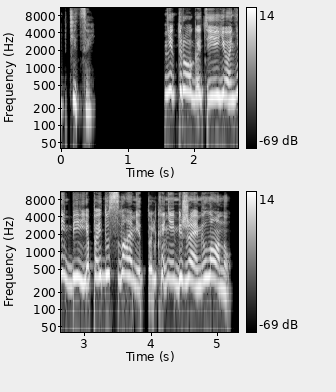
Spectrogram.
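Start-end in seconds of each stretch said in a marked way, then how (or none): 1.5-5.2 put-on high, strained child's cry; desperate shout. A narrator's reading. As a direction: scream it out in desperation. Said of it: "надсадно выкрикнул Васятка".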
